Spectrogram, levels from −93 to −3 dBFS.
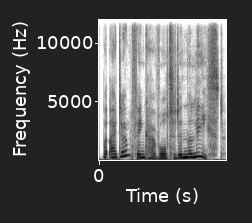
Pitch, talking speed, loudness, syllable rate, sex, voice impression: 260 Hz, 285 wpm, -14 LUFS, 6.6 syllables/s, female, feminine, slightly young, powerful, bright, soft, slightly clear, raspy, slightly cute, slightly intellectual, calm, friendly, kind, modest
